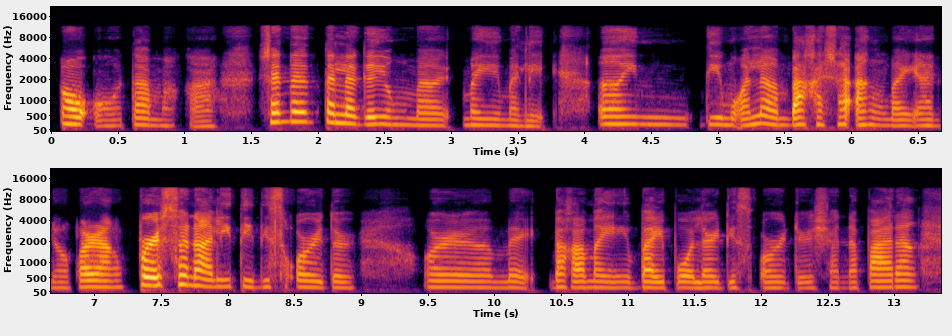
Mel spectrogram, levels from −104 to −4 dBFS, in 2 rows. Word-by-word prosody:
Oo, 210 Hz, -7 st, +3 dB
tama 200 Hz, -4 st, -5 dB
ka, 165 Hz, +1 st, -11 dB, 0.2 s
siya 300 Hz, 0 st, +3 dB
na 315 Hz, -1 st, +5 dB
talaga 270 Hz, -6 st, +3 dB
yung 230 Hz, -1 st, -2 dB
ma 195 Hz, -2 st, -5 dB
may 200 Hz, -1 st, -7 dB
mali, 175 Hz, -4 st, -10 dB, 0.4 s
ay 240 Hz, 0 st, 0 dB
hindi 220 Hz, -1 st, -9 dB
mo 200 Hz, -2 st, -3 dB
alam 225 Hz, -1 st, 0 dB
baka 220 Hz, +1 st, +4 dB
siya 235 Hz, +3 st, 0 dB
ang 215 Hz, -2 st, 0 dB
may 185 Hz, -1 st, -6 dB
ano 185 Hz, -1 st, -8 dB
parang 205 Hz, +1 st, +4 dB
personality 255 Hz, -5 st, +6 dB
disorder 195 Hz, -3 st, -5 dB, 0.5 s
or 205 Hz, -1 st, -4 dB, 0.4 s
may 185 Hz, -1 st, -7 dB, 0.2 s
baka 195 Hz, -2 st, -1 dB
may 185 Hz, -2 st, -6 dB
bipolar 185 Hz, 0 st, -2 dB
disorder 180 Hz, 0 st, -11 dB
siya 180 Hz, -, -10 dB
na 180 Hz, -, -8 dB
parang 200 Hz, +1 st, 0 dB
205 Hz, 140 wpm, -22 LUFS, 185-225 Hz, 0.5 s, personality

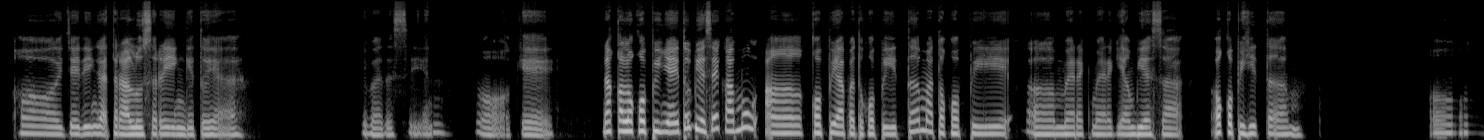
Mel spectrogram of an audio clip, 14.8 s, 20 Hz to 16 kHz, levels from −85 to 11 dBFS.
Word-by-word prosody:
Oh, 195 Hz, -3 st, -2 dB
jadi 185 Hz, +1 st, -2 dB
enggak 190 Hz, -, 0 dB
terlalu 180 Hz, -2 st, +4 dB
sering 180 Hz, -1 st, 0 dB
gitu 170 Hz, 0 st, -3 dB
ya. 170 Hz, -1 st, -3 dB, 1.1 s
Dibatasin, 185 Hz, +3 st, -7 dB, 0.3 s
oke. 165 Hz, -1 st, -5 dB, 0.5 s
Nah, 255 Hz, -, +5 dB
kalau 260 Hz, -1 st, +7 dB
kopinya 255 Hz, -2 st, +6 dB
itu 340 Hz, +7 st, 0 dB
biasanya 310 Hz, +2 st, +4 dB
kamu, 335 Hz, +5 st, +2 dB
eee, 205 Hz, 0 st, +3 dB, 0.2 s
kopi 220 Hz, +1 st, +2 dB
apa 195 Hz, -1 st, +2 dB
tuh? 180 Hz, 0 st, -3 dB
Kopi 185 Hz, 0 st, 0 dB, 0.2 s
hitam 265 Hz, +3 st, -1 dB
atau 215 Hz, -6 st, -1 dB
kopi, 190 Hz, -1 st, 0 dB
eee, 185 Hz, -11 st, -3 dB
merek-merek 180 Hz, 0 st, -2 dB
yang 180 Hz, -1 st, 0 dB
biasa. 180 Hz, -1 st, -1 dB, 0.3 s
Oh, 220 Hz, -, +5 dB
kopi 215 Hz, -3 st, +1 dB
hitam. 180 Hz, -4 st, -3 dB, 1.3 s
Oh. 215 Hz, 0 st, -7 dB
190 Hz, 125 wpm, -23 LUFS, 180-215 Hz, 1.3 s, kalau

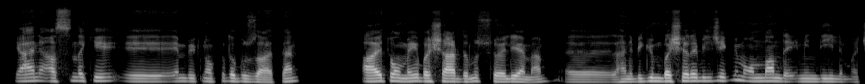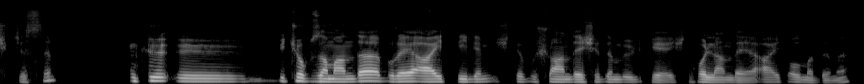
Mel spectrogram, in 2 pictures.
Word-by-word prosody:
Yani, 160 Hz, +2 st, 0 dB
aslında 155 Hz, +3 st, -2 dB
ki, 165 Hz, +2 st, -2 dB, 0.2 s
eee, 135 Hz, -2 st, -2 dB
en 145 Hz, +1 st, -4 dB
büyük 145 Hz, -1 st, -5 dB
nokta 140 Hz, +2 st, -6 dB
da 150 Hz, -2 st, +2 dB
bu 140 Hz, -, 0 dB
zaten. 125 Hz, +4 st, 0 dB, 0.6 s
Ait 145 Hz, +2 st, +6 dB
olmayı 155 Hz, -1 st, +4 dB
başardığımı 140 Hz, -1 st, +4 dB
söyleyemem. 130 Hz, -2 st, +1 dB, 0.2 s
Eee, 115 Hz, -1 st, -5 dB
hani, 125 Hz, +1 st, -2 dB
bir 140 Hz, -, +1 dB
gün 150 Hz, +1 st, +2 dB
başarabilecek 160 Hz, +3 st, +3 dB
miyim 205 Hz, -3 st, -2 dB
ondan 155 Hz, -1 st, +2 dB
da -, -, -2 dB
emin 135 Hz, 0 st, -3 dB
değilim 130 Hz, -3 st, -3 dB
açıkçası. 115 Hz, -, -14 dB, 0.8 s
Çünkü, 165 Hz, +2 st, +1 dB
iii, 135 Hz, -2 st, -2 dB, 0.3 s
birçok 150 Hz, -2 st, -1 dB
zaman 130 Hz, -1 st, +1 dB
da 150 Hz, -1 st, +4 dB
buraya 135 Hz, +1 st, +3 dB
ait 130 Hz, 0 st, +1 dB
değilim, 125 Hz, +1 st, -6 dB
işte, 125 Hz, -1 st, -15 dB
bu 120 Hz, -, -16 dB
şu 125 Hz, -, -9 dB
anda 120 Hz, -1 st, -2 dB
yaşadığım 115 Hz, +1 st, -6 dB
bu -, -, -10 dB
ülkeye, 110 Hz, -2 st, -10 dB
işte, 110 Hz, 0 st, -21 dB
Hollanda'ya 105 Hz, -3 st, -5 dB
ait 110 Hz, +1 st, -12 dB
olmadığımı 100 Hz, -2 st, -13 dB
135 Hz, 155 wpm, -26 LUFS, 120-150 Hz, 0.8 s, Ait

